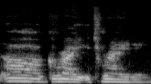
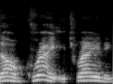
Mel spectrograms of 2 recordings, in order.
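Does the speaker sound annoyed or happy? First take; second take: annoyed; happy. First: It sounds annoyed and sarcastic. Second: It sounds genuinely happy and pleased.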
